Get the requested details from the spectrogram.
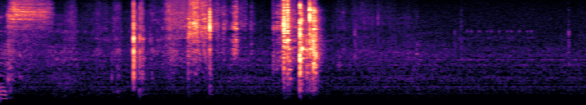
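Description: A plastic ruler slides and taps on paper.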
